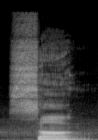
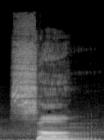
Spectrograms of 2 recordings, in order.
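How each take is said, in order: Both takes have the same delivery.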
